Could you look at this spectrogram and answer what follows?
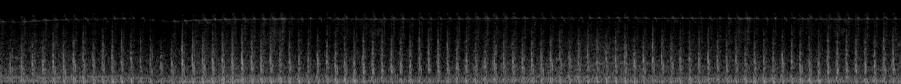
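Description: Choppa helicopter glider from Fortnite, fitted with guns on its sides, makes a steady rapid rotor thumping that runs loud and unbroken throughout, with a whining engine tone above it.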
